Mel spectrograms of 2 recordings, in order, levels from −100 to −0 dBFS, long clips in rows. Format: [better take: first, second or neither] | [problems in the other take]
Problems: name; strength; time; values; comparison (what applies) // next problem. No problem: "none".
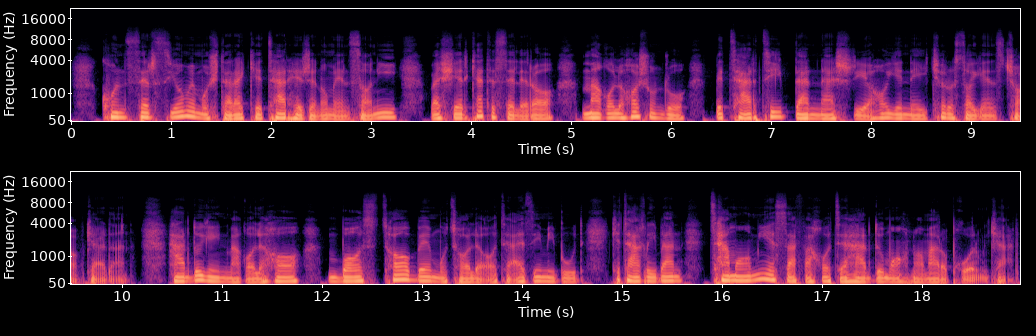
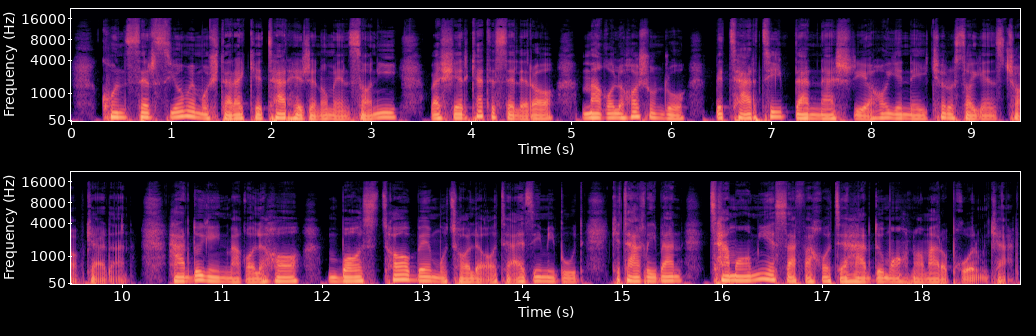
second | muffled; slightly; fading above 4 kHz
